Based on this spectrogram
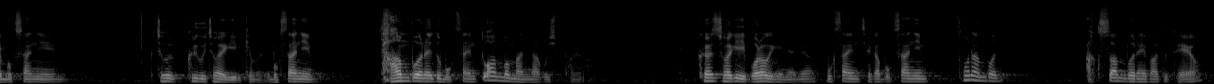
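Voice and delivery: soft, low, weak request; dying young man asking his pastor for a handshake; frail young patient. Retold or imitated. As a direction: speak softly like a gravely ill young man. Frail dying youth voiced.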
